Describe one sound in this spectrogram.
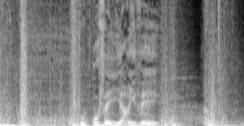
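A large beast growls.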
